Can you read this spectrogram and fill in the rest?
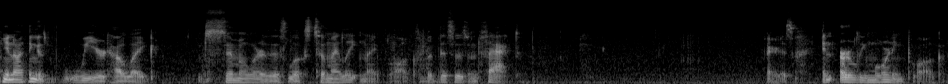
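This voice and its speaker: A man's voice: sits low, lively intonation, normal speed, pauses often, fairly bright tone, a little hiss or hum. A young man vlogging casually to camera, sounding stuffy and congested, rambling through a story with lots of fillers. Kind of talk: casual vlog talk to camera.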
